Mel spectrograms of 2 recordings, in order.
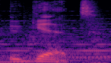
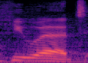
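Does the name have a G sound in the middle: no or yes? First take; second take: yes; no. First: The name is said with a middle G sound. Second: The name is said without a middle G sound. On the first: "it was pronounced Huguette. Like the French name" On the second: "Pronouncing the name Huette is very uncomfortable for me"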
